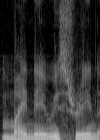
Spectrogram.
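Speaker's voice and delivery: voice falls in pitch at the end. Teaching an english self-introduction phrase, falling intonation at the end. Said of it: "এখানে আমাদের ভয়েসটি down হচ্ছে।".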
